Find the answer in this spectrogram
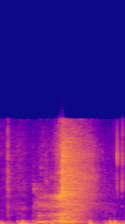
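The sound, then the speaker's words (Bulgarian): A man gives a single sharp sneeze that bursts out after a brief intake of breath, then trails off into a soft exhale, with no talking around it. “Не, той си киха, тук мляска в ефир, какво ли не, ние сме свикнали, както и нашите слушатели.”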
